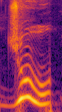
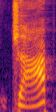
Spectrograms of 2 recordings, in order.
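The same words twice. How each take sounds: First: The vowel is a rounded 'o' sound. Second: The vowel is an open 'ah' sound. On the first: "오로 하라는 얘기 아닌가? 그래서 job 이래야 되지 않나?" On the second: "이게 오인데 왜 job 그러세요?"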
